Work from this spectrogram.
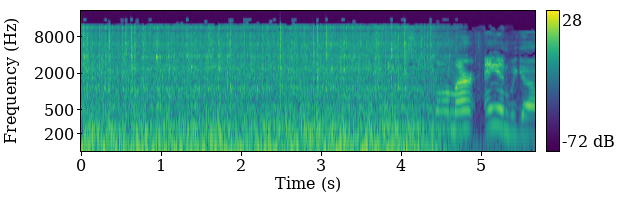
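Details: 1939 Ford 1.5-ton truck, flathead V8 parked about 65 years (bad head gasket, water in oil pan), new intake gasket and condenser, wired directly to battery: low steady rumbling beat ticking over; runs pretty good, carburetor a little weak.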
